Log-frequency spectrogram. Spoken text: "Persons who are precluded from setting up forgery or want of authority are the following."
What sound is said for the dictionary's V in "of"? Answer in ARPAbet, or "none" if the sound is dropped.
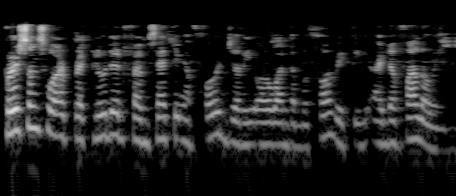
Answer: B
